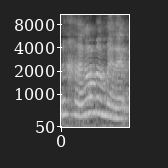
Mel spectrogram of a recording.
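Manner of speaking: bratty voice. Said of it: "It's like a brat voice coming out going".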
